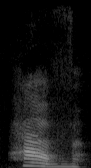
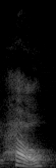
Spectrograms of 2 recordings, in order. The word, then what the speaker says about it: have: of air and say have have the common mistake is that some people don't use the lower lip and they round their lips instead and they say how instead of have have the other mistake is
